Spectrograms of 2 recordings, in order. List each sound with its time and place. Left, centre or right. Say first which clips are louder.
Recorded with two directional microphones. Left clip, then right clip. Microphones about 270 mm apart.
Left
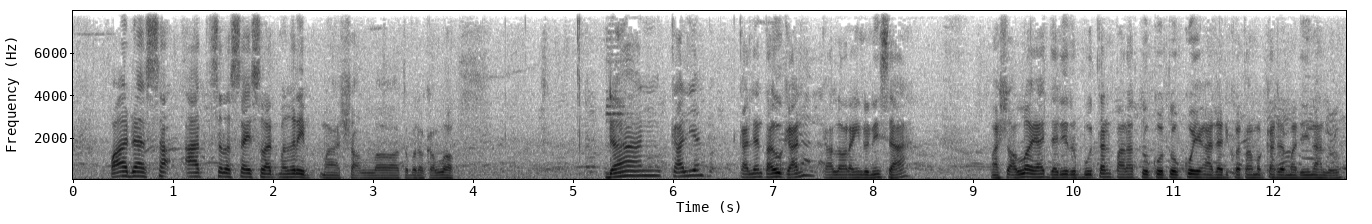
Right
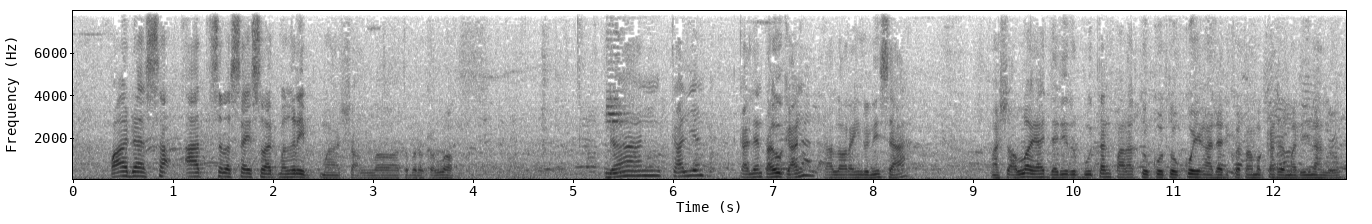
0.4 s a woman's voice: left 8 dB; centre
5.3 s a woman's voice: left 9 dB; centre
